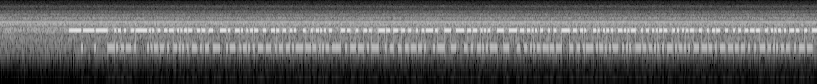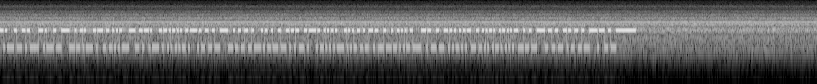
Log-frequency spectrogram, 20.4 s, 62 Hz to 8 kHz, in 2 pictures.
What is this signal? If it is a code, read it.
RTTY (45.45 baud, 850 Hz shift), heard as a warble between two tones, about 950 Hz centre, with radio static and a steady whistle near 2200 Hz. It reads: SPRAWOZDANIE STANOWI KOMPROMIS MIEDZY RADA A PARLAMENTEM EUROPEJSKIM I NAKRESLA STANDARDY MINIMUM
